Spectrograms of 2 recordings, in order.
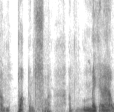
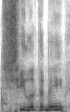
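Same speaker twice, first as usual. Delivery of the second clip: laughing; 10 semitones higher, 3 dB louder than usual. Real, not acted. Laughing at own story.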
